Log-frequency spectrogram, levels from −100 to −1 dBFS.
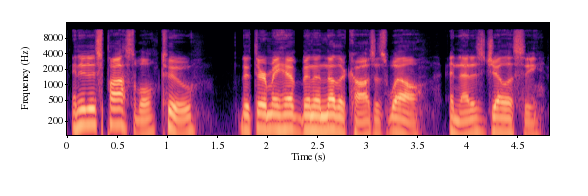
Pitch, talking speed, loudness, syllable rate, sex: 120 Hz, 225 wpm, -18 LUFS, 6.4 syllables/s, male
